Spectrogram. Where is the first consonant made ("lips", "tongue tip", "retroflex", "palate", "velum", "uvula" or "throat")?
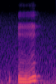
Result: throat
